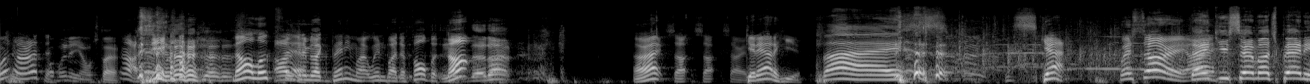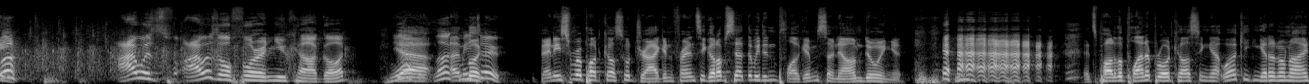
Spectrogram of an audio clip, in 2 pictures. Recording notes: Live from the Sydney Comedy Fest. In which our heroes gather their friends, take to the stage.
